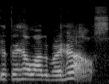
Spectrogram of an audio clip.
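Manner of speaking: ordinary talk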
